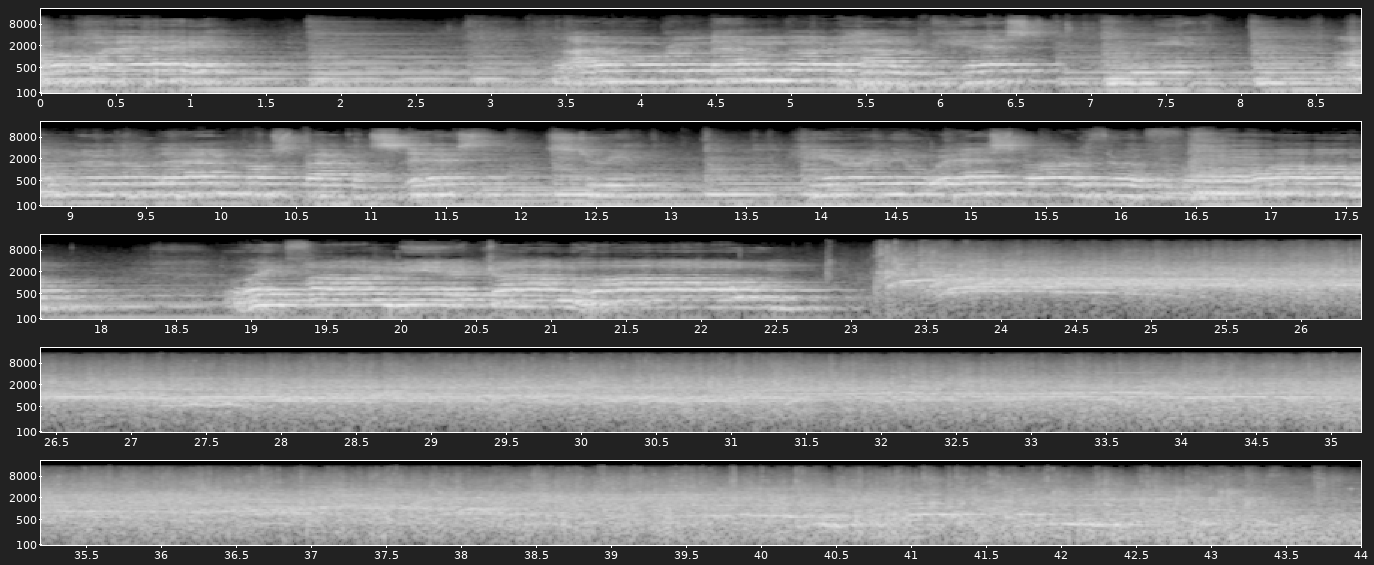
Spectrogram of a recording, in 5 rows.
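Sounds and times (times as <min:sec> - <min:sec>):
audience applause: 0:23.1 - 0:44.0
crowd cheering and whooping: 0:23.1 - 0:44.0.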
